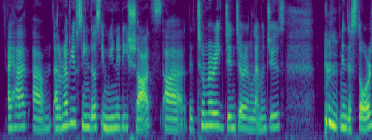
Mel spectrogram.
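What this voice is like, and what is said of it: Raspy throat. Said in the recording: “I'm kind of like raspy in my throat.”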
